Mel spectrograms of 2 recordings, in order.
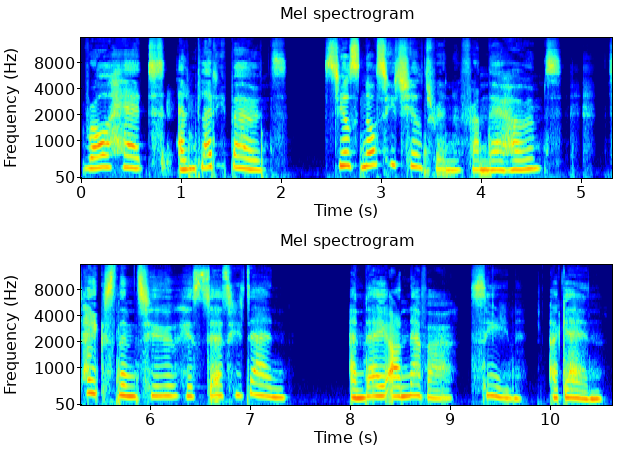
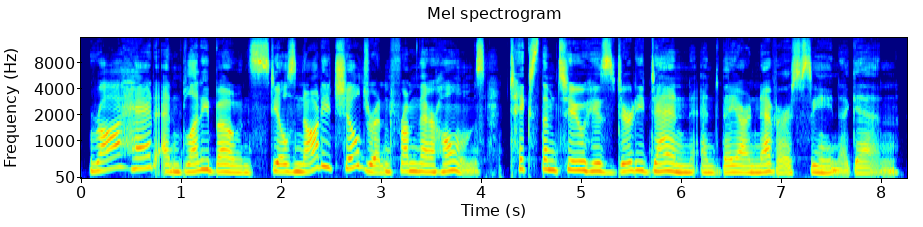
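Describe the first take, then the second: First: It is read in a haunted Victorian doll voice. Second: It is read in her normal voice.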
